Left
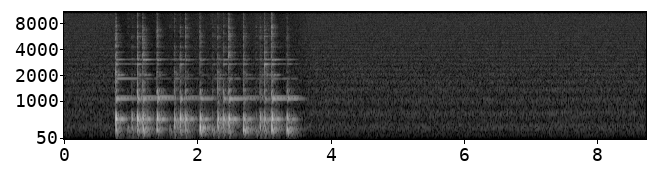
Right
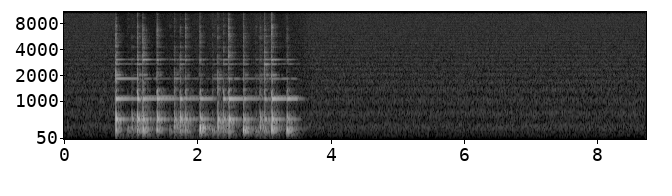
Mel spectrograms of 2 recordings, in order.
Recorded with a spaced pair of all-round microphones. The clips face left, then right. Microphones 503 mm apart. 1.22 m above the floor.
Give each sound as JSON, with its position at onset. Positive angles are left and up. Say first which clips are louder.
{"t": 0.8, "sound": "dishes clattering", "louder": "left 2 dB", "side_deg": -20, "distance_m": 1.3}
